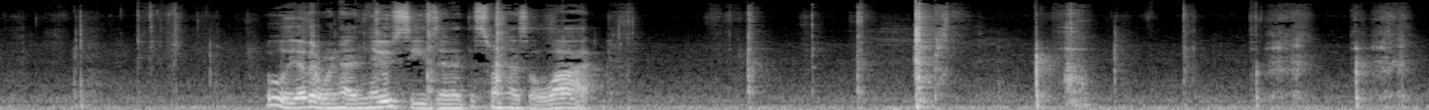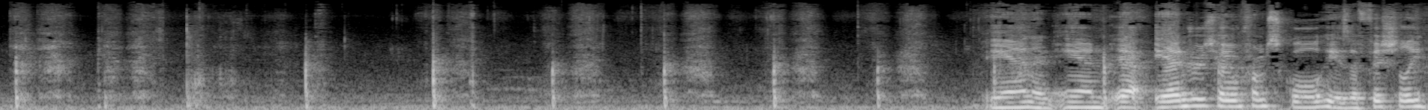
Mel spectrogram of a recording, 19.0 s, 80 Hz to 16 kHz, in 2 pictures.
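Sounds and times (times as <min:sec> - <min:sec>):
knife chopping on wooden board: 0:06.1 - 0:07.3, 0:08.4 - 0:11.8, 0:12.4 - 0:17.8.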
